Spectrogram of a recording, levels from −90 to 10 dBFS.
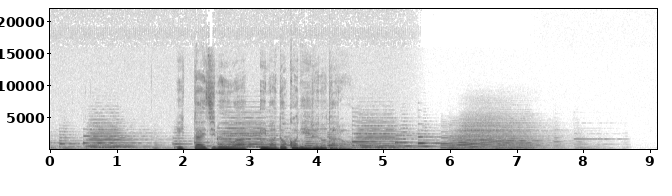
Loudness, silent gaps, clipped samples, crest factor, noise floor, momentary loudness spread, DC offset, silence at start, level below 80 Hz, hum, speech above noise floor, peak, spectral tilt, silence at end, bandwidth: -22 LUFS; none; under 0.1%; 16 dB; -70 dBFS; 21 LU; 0.1%; 0 s; -48 dBFS; none; 51 dB; -6 dBFS; -7.5 dB/octave; 1.8 s; 19.5 kHz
